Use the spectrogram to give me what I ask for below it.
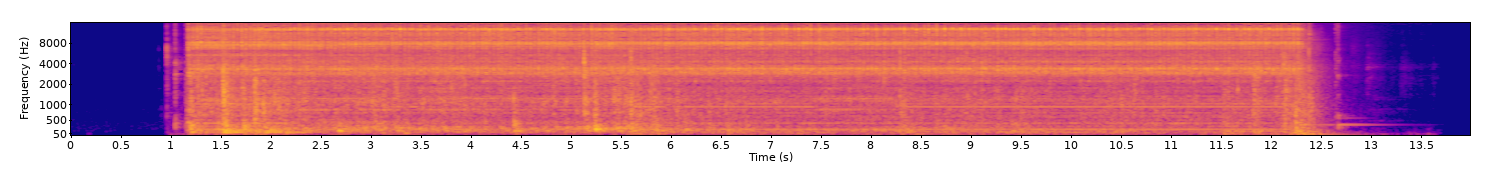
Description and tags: Electronic Gate Close 01
machine, engine, gate, start, motor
